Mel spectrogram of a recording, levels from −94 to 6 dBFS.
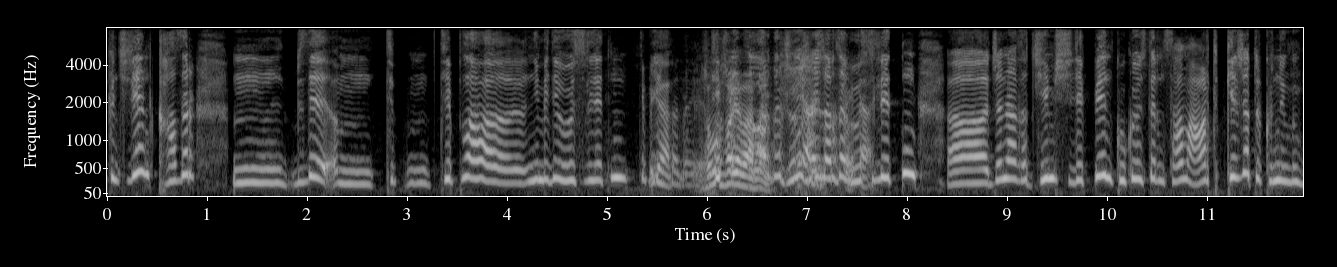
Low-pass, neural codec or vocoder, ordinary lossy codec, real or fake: none; codec, 16 kHz, 4 kbps, FreqCodec, larger model; none; fake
